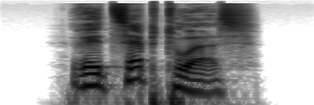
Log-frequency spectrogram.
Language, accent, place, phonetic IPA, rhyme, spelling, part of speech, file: German, Germany, Berlin, [ʁeˈt͡sɛptoːɐ̯s], -ɛptoːɐ̯s, Rezeptors, noun, De-Rezeptors.ogg
- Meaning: genitive singular of Rezeptor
